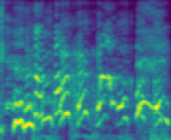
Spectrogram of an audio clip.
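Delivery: high, loud burst of laughter; real laugh. Real, not acted. Storyteller laughing at her own bad accent, real laugh. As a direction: laugh hard at your own attempt. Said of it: "It's not the best".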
